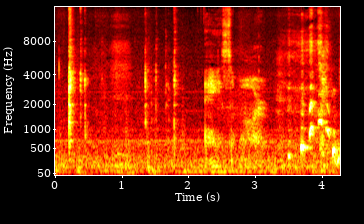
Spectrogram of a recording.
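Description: A quiet pause in a small room: a few small clicks and taps, then a soft breathy whisper in the middle, with voices and laughter starting again near the end.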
